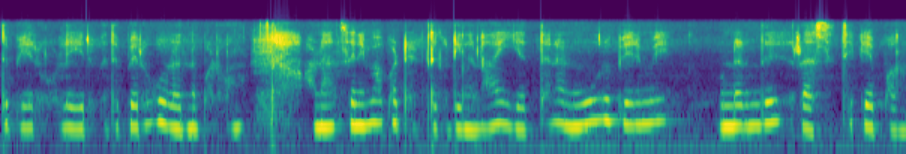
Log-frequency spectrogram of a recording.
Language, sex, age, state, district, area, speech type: Tamil, female, 18-30, Tamil Nadu, Mayiladuthurai, urban, spontaneous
